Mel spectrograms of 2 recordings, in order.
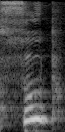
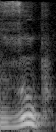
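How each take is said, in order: First: The word begins with a voiceless s sound. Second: The word begins with a voiced z sound. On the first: This is the casual street form. The speaker calls it wrong. "в разговорном таком на улице можно крикнуть" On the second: This is the literary standard form. The speaker calls it right. "правильно сказать, зуб"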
